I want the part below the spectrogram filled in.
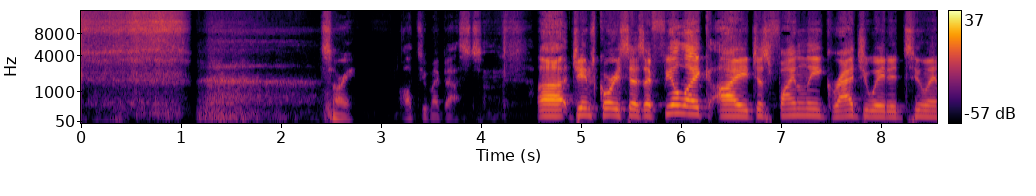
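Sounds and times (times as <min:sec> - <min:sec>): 
loud airy breathing against the microphone: 0:00.0 - 0:02.5, 0:04.1 - 0:04.6
speech: 0:02.4 - 0:08.5.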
